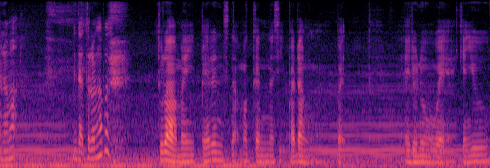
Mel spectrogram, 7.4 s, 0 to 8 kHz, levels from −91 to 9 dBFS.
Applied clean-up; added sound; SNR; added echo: none; Bowed string instrument; 11 dB; none.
